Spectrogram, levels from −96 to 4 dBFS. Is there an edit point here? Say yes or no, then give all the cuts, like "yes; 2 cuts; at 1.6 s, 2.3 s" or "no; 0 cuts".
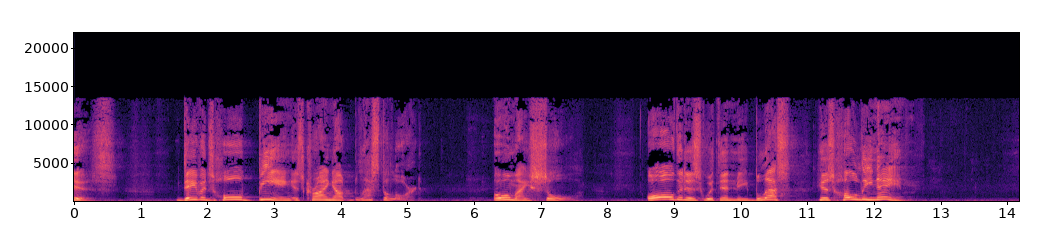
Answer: no; 0 cuts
